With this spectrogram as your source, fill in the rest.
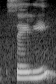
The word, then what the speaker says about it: Sally: Okay, so it's pronounced Sally, is that right?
